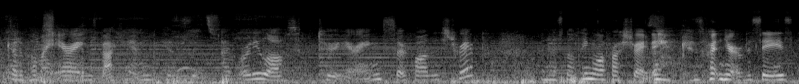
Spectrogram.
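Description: A woman in her twenties with an Australian accent and a slightly raspy voice, chatting casually to camera as a travel vlogger. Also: mid-range voice, expressive, moderate pace, loud music behind the voice, low-quality recording. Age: 20s. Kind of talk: casual vlog chat to camera. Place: holiday apartment balcony, kitchen and seaside terrace.

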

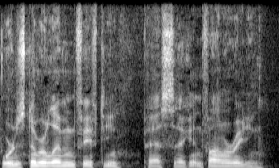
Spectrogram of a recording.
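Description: The low, level voice of a man at the center of a town dais, moving the agenda along. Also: completely flat delivery, very fast, creaky, dark tone. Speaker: mayor chairing the meeting. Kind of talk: formal procedural chairing. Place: council chamber. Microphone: desk microphone on the dais.

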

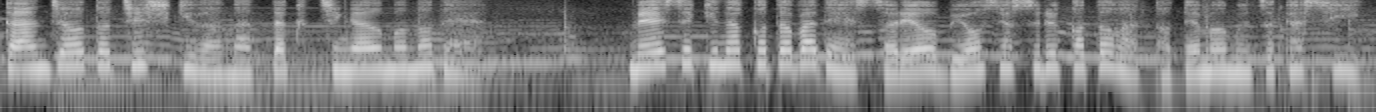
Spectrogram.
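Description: Child-like deity played by a woman, anime game: high-pitched, gentle, thoughtful, measured delivery, music behind. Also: natural voice. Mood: reflective. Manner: measured, soft-spoken, reflective. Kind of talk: Japanese anime game voice acting.

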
